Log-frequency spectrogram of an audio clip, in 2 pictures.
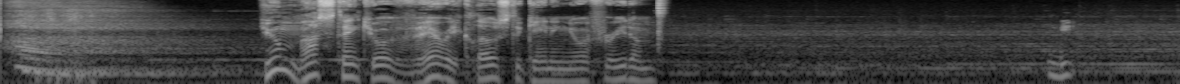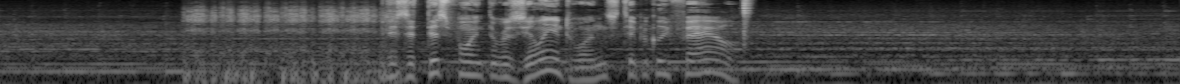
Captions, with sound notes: (the Duchess sighs) "You must think you're very close to gaining your freedom. (gulps) It is at this point the resilient ones typically fail."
